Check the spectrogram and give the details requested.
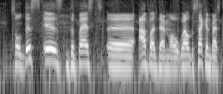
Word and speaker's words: ABBA: So this is the best ABBA demo.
